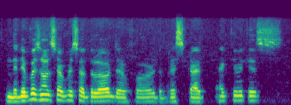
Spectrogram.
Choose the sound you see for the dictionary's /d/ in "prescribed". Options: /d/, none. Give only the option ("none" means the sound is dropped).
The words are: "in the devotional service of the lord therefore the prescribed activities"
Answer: none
